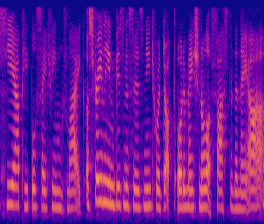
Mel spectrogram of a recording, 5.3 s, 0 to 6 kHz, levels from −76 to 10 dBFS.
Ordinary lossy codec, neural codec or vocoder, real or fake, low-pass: MP3, 48 kbps; autoencoder, 22.05 kHz, a latent of 192 numbers a frame, VITS, trained on one speaker; fake; 5.4 kHz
